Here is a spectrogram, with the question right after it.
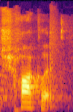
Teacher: the stress is on the first syllable chalk and the last syllable is unstressed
